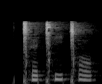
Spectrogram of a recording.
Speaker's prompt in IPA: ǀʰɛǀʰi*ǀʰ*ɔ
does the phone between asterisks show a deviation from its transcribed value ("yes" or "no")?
no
